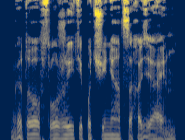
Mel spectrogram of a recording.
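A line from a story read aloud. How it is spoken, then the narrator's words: Indifferent voice. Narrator (Russian): безразличным голосом произнес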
